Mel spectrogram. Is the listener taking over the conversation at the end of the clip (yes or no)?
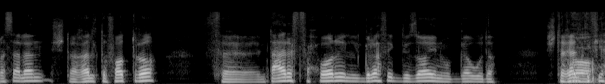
no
